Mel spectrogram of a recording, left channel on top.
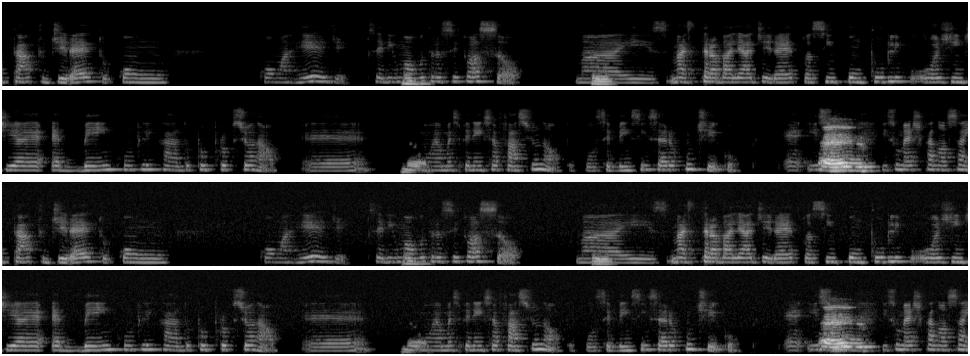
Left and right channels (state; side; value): noise; right; hiss, 20 dB below the sound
